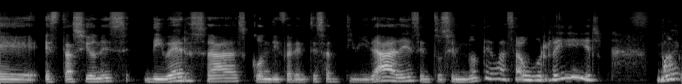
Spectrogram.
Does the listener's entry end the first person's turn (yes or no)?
yes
